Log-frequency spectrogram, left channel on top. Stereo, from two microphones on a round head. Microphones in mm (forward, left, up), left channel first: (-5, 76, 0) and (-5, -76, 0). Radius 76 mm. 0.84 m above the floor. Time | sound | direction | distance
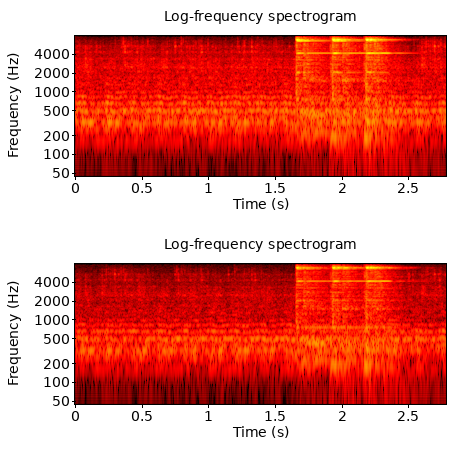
1.6 | a doorbell | 25° left (ahead or behind) | 0.7 m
